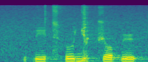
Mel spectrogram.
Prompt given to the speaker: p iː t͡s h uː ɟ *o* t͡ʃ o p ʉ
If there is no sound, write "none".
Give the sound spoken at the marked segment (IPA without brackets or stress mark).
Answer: o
